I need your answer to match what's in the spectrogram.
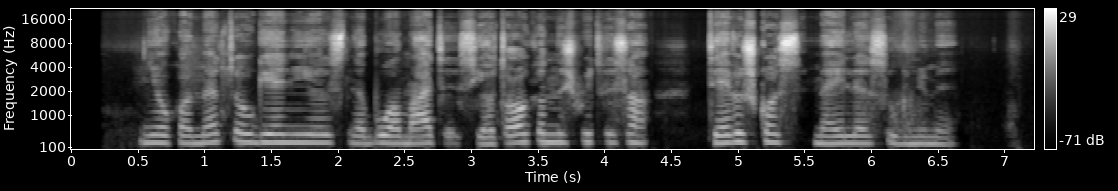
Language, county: Lithuanian, Vilnius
